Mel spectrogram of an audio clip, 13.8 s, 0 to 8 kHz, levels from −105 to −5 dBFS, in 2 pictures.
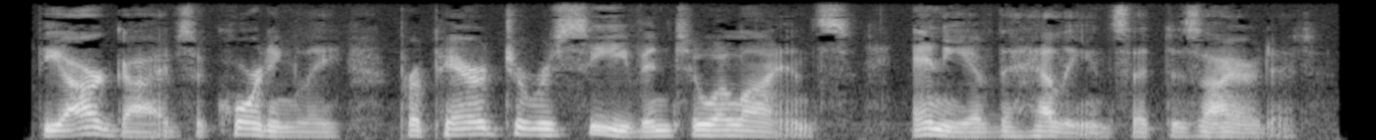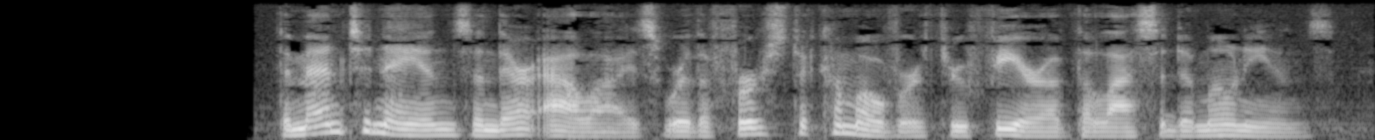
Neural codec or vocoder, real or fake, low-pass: none; real; 7.2 kHz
